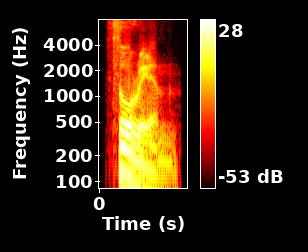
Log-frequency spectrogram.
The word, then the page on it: thorium: British English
